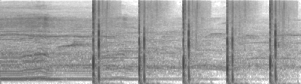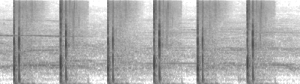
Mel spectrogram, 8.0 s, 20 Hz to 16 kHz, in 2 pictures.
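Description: A steady series of eleven sharp clicks, about one every 0.6 seconds, growing fainter: a drummer clicking sticks to keep the tempo before the band comes in. A sung note dies away just before the clicks start.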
